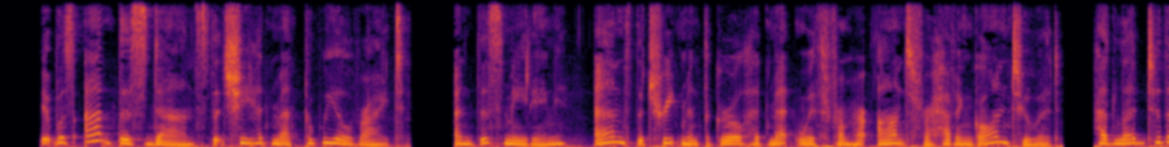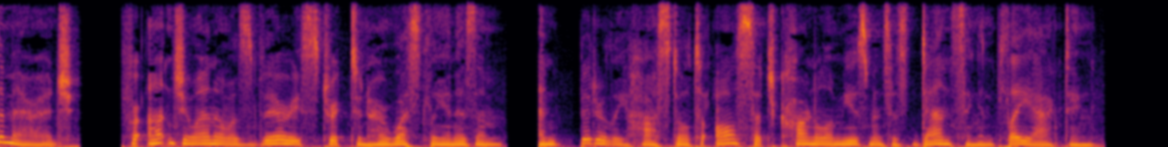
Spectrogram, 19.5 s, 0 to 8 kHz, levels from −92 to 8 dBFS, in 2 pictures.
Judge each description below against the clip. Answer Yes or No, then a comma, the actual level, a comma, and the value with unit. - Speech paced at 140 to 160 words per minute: No, average, 175 wpm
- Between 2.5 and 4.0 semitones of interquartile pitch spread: No, average, 4.5 semitones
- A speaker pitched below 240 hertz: Yes, medium, 185 Hz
